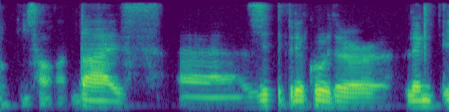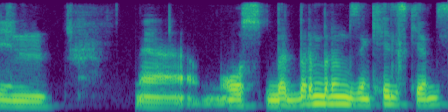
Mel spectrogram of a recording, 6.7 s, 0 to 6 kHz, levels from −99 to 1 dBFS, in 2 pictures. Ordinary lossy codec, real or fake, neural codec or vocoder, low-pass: none; real; none; 5.4 kHz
